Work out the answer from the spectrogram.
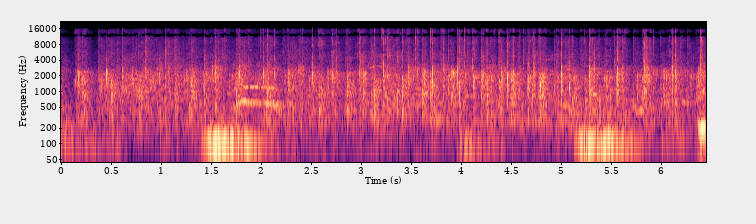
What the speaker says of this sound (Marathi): पुन्हा एकदा 30 सेकंदाच्या टाळ्या होऊन जाऊ देत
